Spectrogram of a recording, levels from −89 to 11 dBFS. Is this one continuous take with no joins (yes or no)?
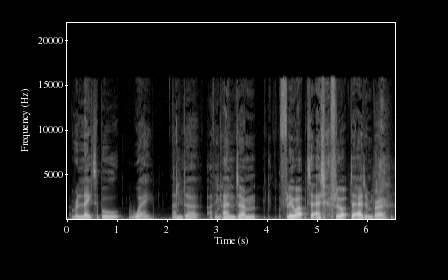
no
